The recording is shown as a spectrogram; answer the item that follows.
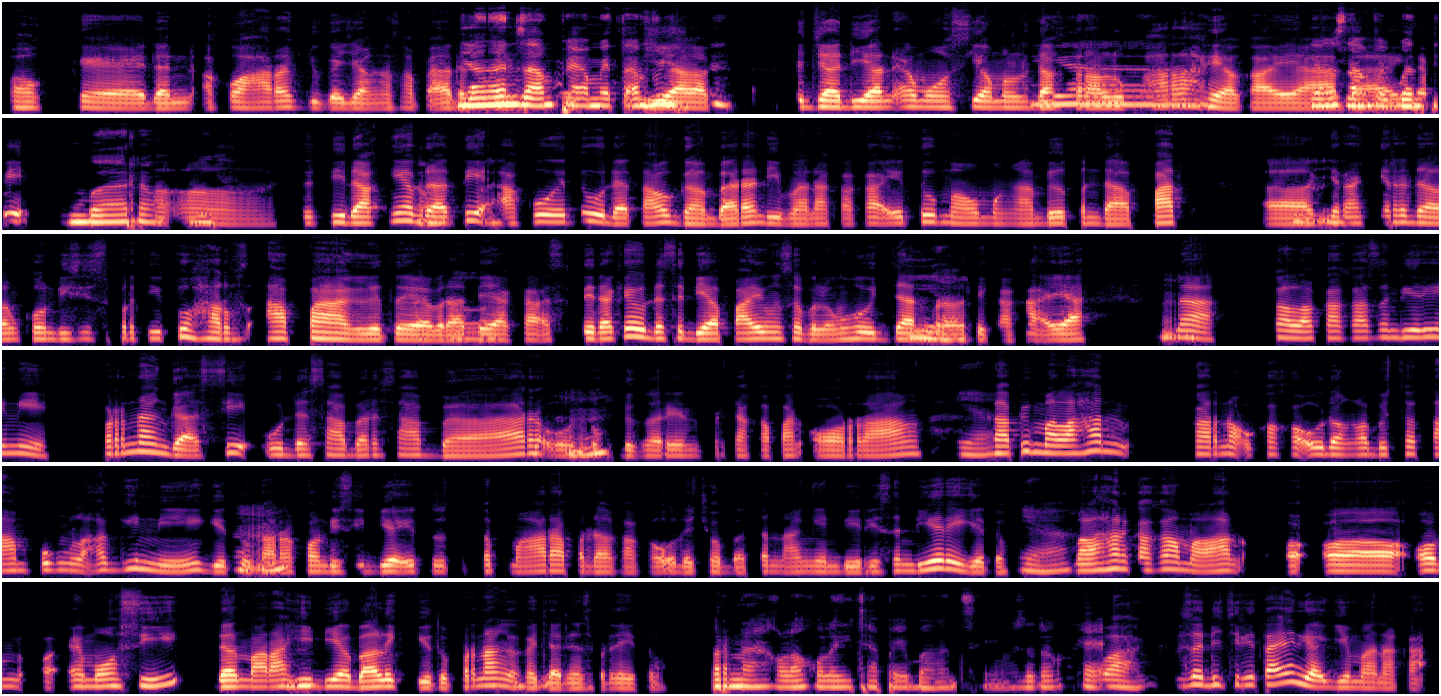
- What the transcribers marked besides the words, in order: laughing while speaking: "amit"
- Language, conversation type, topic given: Indonesian, podcast, Bagaimana kamu menangani percakapan dengan orang yang tiba-tiba meledak emosinya?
